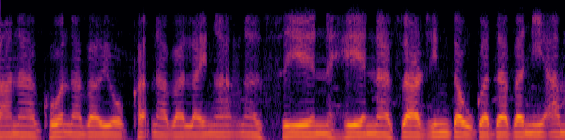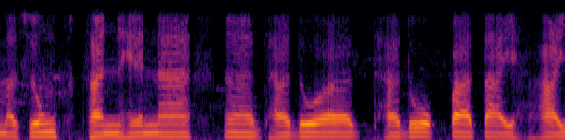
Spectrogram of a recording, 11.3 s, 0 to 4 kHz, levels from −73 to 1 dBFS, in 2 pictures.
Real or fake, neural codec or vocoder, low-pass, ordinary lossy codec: real; none; 3.6 kHz; Opus, 16 kbps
